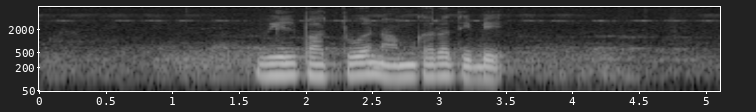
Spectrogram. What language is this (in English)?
Sinhala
